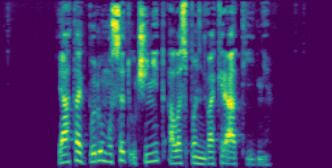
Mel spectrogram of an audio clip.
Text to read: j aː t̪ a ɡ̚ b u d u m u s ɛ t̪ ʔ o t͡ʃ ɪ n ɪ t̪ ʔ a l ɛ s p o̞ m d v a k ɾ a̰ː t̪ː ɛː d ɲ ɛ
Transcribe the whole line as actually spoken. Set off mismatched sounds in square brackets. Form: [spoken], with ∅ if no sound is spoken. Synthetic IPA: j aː t̪ a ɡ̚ b u d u m u s ɛ t̪ ʔ [u] t͡ʃ ɪ [ɲ] ɪ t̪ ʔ a l ɛ s p o̞ [ɲ] d v a k ɾ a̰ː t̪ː [iː] d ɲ ɛ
